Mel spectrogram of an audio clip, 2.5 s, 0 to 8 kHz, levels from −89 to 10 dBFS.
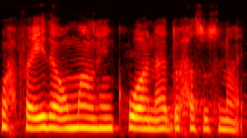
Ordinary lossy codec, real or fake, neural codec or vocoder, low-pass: AAC, 48 kbps; real; none; 7.2 kHz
